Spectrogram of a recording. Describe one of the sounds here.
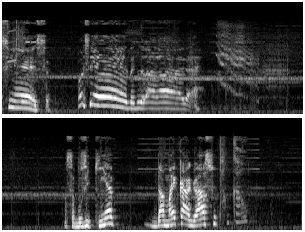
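A young man talks with animation into a microphone, close up.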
